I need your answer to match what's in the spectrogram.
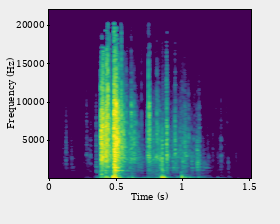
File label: wood sticks small break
